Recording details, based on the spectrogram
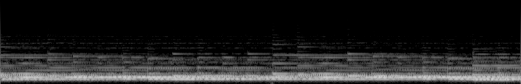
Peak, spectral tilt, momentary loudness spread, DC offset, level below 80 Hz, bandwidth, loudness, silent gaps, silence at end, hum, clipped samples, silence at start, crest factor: -8 dBFS; -10 dB/octave; 3 LU; under 0.1%; -80 dBFS; 2.8 kHz; -19 LUFS; none; 0 s; none; under 0.1%; 0 s; 10 dB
